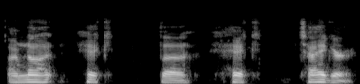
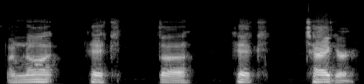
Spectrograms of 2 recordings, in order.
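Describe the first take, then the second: First: It is said at normal, quieter volume. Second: It is said louder.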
